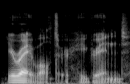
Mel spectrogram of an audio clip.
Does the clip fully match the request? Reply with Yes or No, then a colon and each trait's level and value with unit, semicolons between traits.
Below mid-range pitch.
Yes: very low, 90 Hz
